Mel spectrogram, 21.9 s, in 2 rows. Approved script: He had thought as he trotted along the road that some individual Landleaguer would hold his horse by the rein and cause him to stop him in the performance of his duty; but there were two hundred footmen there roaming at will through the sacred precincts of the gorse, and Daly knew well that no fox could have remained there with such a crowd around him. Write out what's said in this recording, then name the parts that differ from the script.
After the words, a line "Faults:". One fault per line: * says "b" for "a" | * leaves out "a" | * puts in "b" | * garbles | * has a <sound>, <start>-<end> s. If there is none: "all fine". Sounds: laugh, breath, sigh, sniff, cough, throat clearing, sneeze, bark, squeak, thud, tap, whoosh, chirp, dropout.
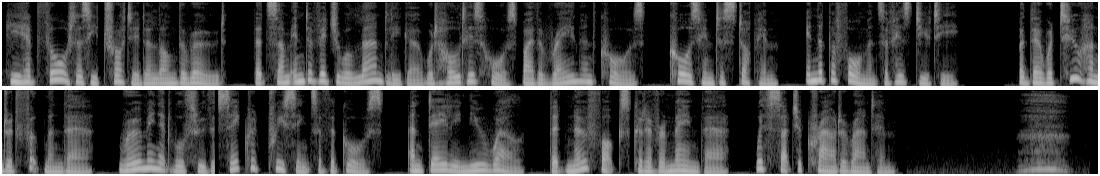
He had thought as he trotted along the road that some individual Landleaguer would hold his horse by the rein and cause cause him to stop him in the performance of his duty; but there were two hundred footmen there roaming at will through the sacred precincts of the gorse, and Daly knew well that no fox could have remained there with such a crowd around him.
Faults:
* puts in "cause"
* has a dropout, 13.1-13.1 s
* has a breath, 21.1-21.7 s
